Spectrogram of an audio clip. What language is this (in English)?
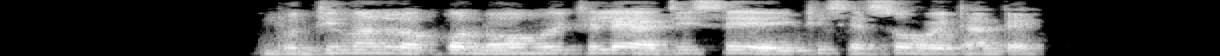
Odia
